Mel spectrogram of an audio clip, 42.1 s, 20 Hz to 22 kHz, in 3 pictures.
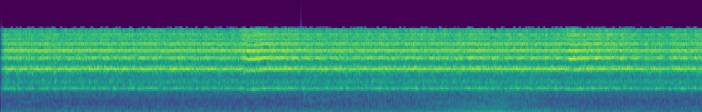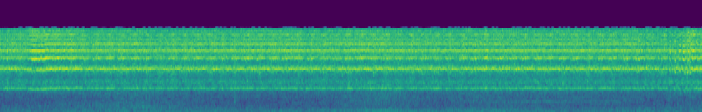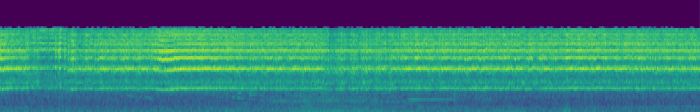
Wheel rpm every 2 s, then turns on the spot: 230, 230, 230, 230, 230, 230, 230, 230, 230, 240, 230, 230, 230, 240, 240, 230, 230, 230, 230, 230, 230.
none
